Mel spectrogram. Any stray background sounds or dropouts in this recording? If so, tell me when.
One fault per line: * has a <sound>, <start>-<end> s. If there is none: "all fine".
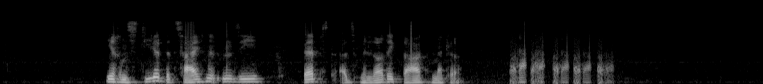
* has a laugh, 5.1-6.1 s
